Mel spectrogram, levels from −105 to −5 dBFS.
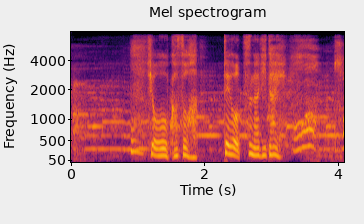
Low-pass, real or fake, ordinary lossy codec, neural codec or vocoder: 7.2 kHz; fake; none; autoencoder, 48 kHz, 32 numbers a frame, DAC-VAE, trained on Japanese speech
